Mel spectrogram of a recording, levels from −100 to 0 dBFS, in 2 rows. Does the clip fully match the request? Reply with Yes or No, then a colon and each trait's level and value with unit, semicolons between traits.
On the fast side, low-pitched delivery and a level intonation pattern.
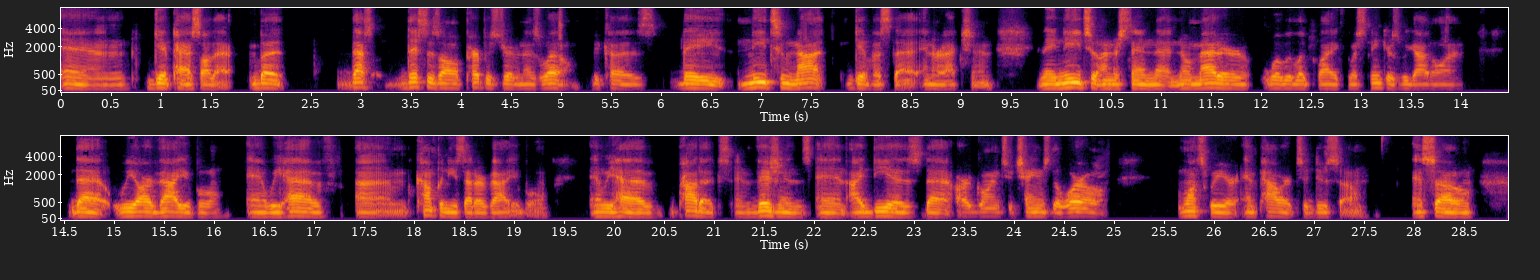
No: average, 155 wpm; low, 100 Hz; narrow, 2.0 semitones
